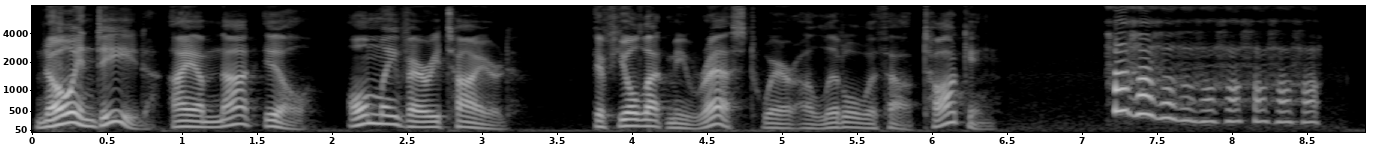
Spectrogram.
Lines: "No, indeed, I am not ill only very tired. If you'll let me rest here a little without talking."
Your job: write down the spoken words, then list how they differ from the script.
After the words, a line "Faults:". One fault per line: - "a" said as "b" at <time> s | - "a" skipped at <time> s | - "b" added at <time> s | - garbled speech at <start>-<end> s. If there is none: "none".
"No, indeed, I am not ill only very tired. If you'll let me rest where a little without talking."
Faults:
- "here" said as "where" at 4.9 s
